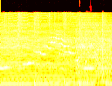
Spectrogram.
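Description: Rock song played by a full band: guitars and bass over drums, with a high lead line sliding up and down between notes.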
